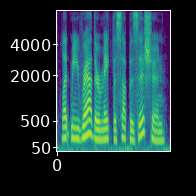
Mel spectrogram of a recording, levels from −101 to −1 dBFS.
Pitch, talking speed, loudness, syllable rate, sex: 185 Hz, 160 wpm, -16 LUFS, 5.0 syllables/s, female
